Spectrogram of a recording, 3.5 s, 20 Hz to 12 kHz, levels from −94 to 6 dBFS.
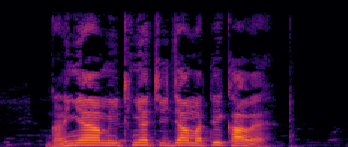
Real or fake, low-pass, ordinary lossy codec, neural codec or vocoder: real; 10.8 kHz; AAC, 64 kbps; none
